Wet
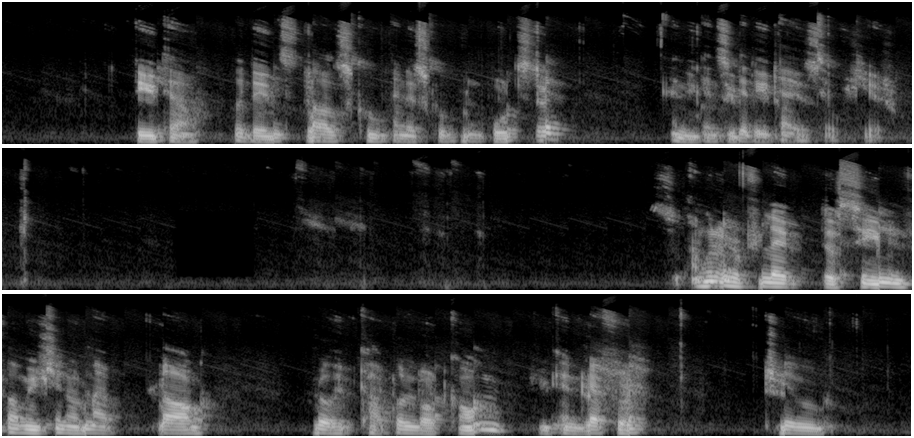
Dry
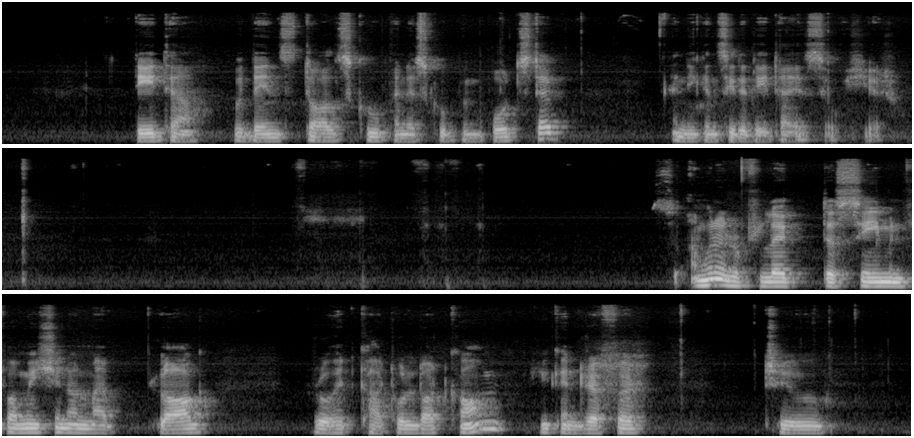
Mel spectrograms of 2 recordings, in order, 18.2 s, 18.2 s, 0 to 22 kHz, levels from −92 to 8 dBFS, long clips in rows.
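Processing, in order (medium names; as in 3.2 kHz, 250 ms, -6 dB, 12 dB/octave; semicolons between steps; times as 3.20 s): sawtooth pitch modulation -5.5 st, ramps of 259 ms; spectral selection erased 7.23–7.75 s, 350–3500 Hz; trim +2.5 dB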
